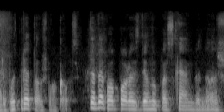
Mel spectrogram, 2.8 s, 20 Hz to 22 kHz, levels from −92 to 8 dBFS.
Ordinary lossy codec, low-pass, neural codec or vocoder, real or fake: MP3, 96 kbps; 14.4 kHz; vocoder, 44.1 kHz, 128 mel bands, Pupu-Vocoder; fake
